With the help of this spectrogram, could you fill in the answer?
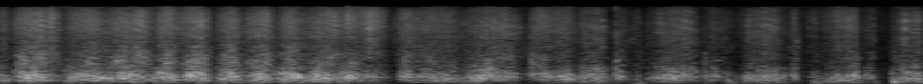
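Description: Long red-painted fingernails of both hands scratch the back of an upholstered chair covered in red and gold damask chenille/tapestry fabric with a firm padded surface. The result is a steady, loosely rhythmic rasping scratch at about two to three strokes per second, with a mid-range body and a bright, hissy texture.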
